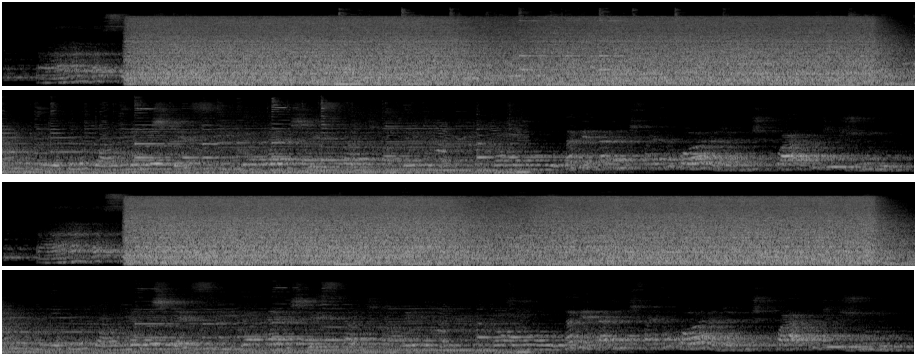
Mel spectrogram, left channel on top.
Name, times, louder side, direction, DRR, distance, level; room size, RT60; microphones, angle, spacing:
voice 1, 0.3-9.0 10.4-13.4 13.8-18.1, equal, 35° right, -7 dB, 1.4 m, -38 dB
sound 1, 1.2-8.8, right 2 dB, 60° right, 0.9 m, -26 dB
sound 2, 1.5-14.4, left 3 dB, 65° left, 0.4 m, -38 dB
voice 2, 9.0-11.2 12.6-12.7 13.5-13.6, left 2 dB, 5° left, -2 dB, 0.4 m, -38 dB
15.0 x 5.9 x 3.2 m, 2.6 s
head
